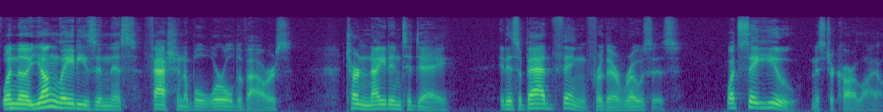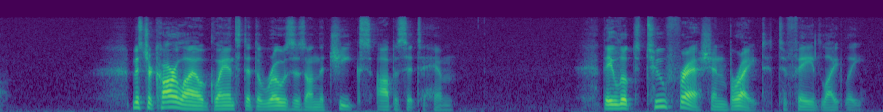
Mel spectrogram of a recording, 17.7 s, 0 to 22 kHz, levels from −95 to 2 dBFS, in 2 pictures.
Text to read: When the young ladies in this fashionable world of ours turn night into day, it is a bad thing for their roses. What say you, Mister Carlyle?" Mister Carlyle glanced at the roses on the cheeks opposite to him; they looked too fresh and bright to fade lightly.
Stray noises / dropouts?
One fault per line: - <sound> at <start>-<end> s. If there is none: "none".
none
